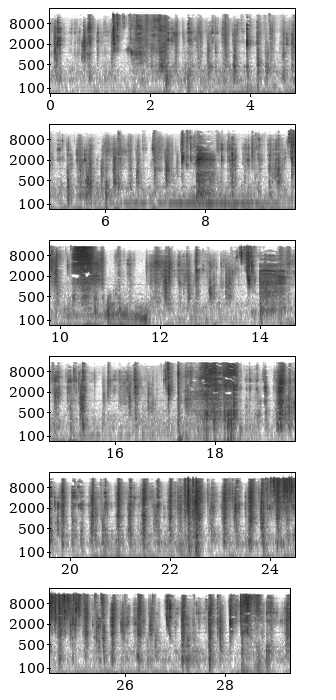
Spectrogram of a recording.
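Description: A person chewing and crunching food close to the microphones: many short, crisp crunches and mouth sounds, broken now and then by longer, louder noisy stretches.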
